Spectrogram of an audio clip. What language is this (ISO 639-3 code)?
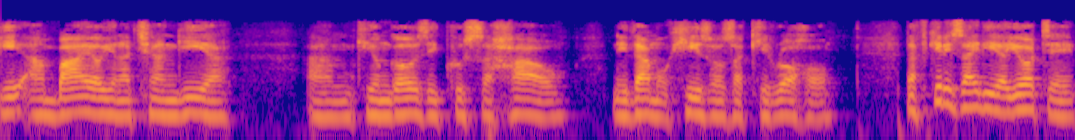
swa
